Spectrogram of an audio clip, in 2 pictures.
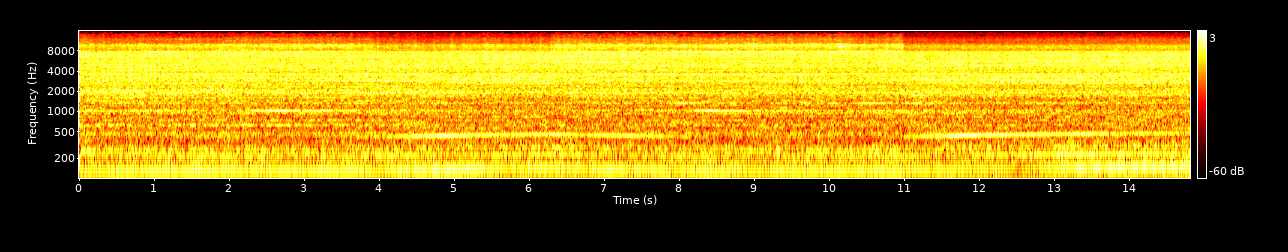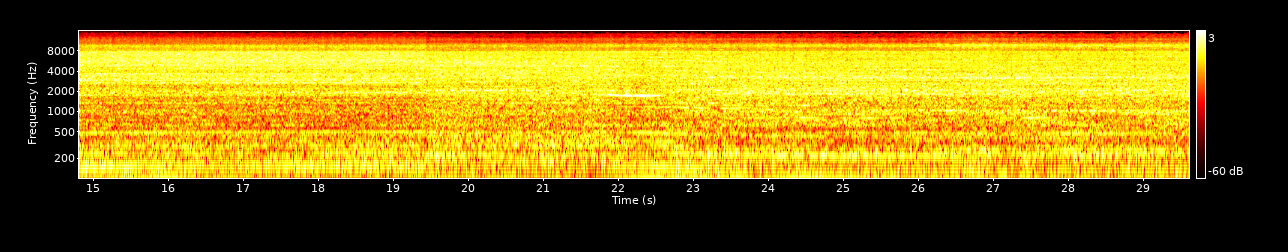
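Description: Sawmill band saw cutting through a large teak log: steady, continuous machine noise with a motor hum underneath and faint tones that drift slightly up and down.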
